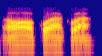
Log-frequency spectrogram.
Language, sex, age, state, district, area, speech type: Assamese, male, 18-30, Assam, Jorhat, urban, conversation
